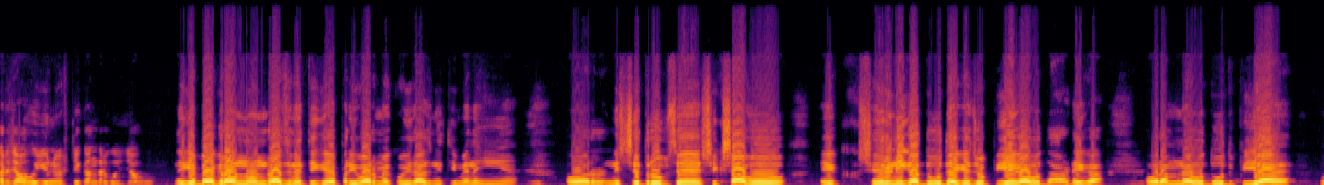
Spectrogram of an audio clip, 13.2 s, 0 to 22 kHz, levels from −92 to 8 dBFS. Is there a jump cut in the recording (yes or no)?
no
